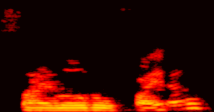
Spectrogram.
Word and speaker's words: Psilotophyta: The phylum Psilotophyta, anytime you see PS like that, P with a consonant in science, the P is usually silent. So it's Psilotophyta, that's how it's pronounced.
